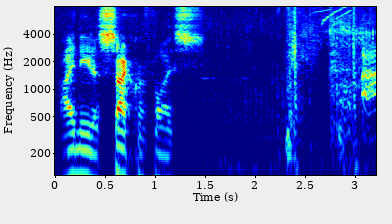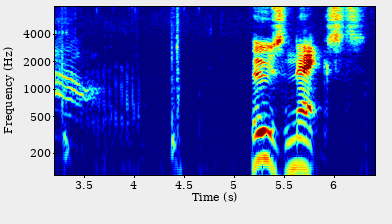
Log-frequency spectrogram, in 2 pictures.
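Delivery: loud, booming mock-grand wizard proclamation; hammed-up self-proclaimed crab wizard; pompous wizard. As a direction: lord it over the crab minions. Wizard scolds enemy.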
